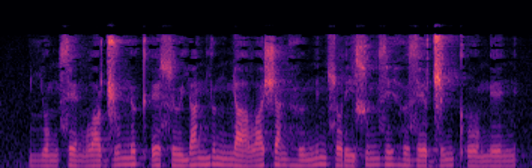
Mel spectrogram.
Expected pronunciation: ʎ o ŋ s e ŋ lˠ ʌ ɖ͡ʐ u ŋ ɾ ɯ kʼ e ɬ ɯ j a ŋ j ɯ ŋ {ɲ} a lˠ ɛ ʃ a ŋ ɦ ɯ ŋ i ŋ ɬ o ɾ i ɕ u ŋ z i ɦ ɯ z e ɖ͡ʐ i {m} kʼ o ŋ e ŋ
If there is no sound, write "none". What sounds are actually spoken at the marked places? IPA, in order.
ɲ, ŋ

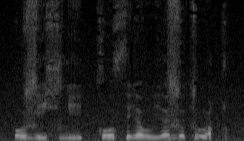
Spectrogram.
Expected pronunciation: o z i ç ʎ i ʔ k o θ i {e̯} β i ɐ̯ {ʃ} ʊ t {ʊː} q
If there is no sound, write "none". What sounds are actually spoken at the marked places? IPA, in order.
ɐ̯, z, ʊː

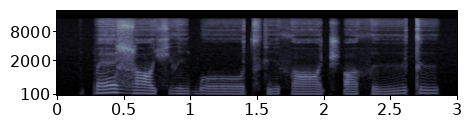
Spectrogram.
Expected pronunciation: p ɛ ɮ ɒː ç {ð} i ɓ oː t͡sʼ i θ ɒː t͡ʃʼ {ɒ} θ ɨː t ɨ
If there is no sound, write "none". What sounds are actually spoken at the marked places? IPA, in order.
ð, ɒ

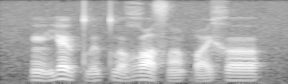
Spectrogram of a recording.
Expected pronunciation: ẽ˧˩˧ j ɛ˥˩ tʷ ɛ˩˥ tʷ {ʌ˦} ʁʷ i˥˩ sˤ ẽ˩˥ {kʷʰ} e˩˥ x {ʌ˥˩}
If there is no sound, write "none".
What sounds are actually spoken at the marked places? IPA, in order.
ʌ˧˩˧, qʷ, ʌ˦

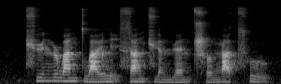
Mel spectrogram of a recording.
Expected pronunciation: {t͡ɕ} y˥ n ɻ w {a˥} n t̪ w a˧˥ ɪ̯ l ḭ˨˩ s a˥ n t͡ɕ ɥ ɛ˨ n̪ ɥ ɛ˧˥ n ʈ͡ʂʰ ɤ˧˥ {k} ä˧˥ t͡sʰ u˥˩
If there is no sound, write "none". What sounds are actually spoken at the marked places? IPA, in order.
t͡ɕʰ, a˥, ŋ

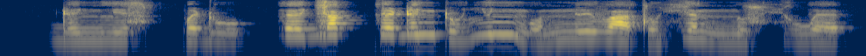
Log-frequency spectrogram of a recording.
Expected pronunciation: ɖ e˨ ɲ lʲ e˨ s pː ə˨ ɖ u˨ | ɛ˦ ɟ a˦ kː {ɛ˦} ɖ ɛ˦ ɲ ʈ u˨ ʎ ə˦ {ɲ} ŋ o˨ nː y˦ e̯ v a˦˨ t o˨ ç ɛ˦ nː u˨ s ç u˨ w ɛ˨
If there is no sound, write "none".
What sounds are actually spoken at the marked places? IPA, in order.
ɛ˦, ɲ

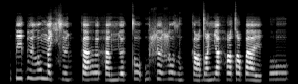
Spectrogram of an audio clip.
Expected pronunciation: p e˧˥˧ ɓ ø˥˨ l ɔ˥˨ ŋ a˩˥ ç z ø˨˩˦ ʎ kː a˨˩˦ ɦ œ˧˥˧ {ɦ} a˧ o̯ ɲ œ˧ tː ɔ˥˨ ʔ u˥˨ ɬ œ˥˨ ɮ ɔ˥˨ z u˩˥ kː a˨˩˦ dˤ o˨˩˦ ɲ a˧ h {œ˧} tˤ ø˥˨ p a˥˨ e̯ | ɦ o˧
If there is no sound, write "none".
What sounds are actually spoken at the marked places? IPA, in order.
h, œ˥˨

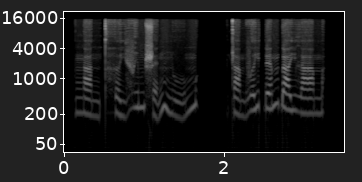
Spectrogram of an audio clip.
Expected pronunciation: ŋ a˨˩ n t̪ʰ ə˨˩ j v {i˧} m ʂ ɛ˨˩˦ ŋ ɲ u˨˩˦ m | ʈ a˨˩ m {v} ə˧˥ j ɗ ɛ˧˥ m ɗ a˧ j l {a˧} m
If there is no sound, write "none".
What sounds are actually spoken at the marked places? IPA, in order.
i˧, v, a˧

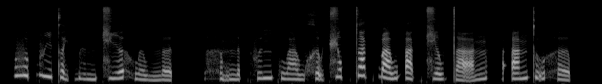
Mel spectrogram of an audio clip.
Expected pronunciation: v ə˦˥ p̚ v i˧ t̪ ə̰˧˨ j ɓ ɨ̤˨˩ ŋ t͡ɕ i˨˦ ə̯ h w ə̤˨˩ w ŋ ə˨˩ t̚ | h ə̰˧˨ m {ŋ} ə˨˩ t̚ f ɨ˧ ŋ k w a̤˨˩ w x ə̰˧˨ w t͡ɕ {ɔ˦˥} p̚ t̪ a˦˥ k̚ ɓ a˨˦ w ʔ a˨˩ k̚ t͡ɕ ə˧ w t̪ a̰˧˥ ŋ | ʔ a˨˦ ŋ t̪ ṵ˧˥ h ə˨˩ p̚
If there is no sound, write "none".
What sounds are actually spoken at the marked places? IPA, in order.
ŋ, ɔ˦˥

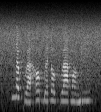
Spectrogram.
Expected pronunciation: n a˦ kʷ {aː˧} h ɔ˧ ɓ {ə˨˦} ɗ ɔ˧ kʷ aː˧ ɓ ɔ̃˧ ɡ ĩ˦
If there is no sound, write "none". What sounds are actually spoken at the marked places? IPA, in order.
aː˨, ə˨˦

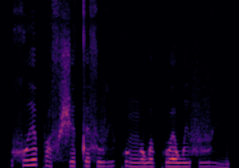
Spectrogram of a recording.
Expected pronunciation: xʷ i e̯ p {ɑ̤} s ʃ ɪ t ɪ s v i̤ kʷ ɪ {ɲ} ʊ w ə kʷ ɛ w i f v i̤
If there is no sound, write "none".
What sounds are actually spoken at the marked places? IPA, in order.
ɑ̤, ŋ

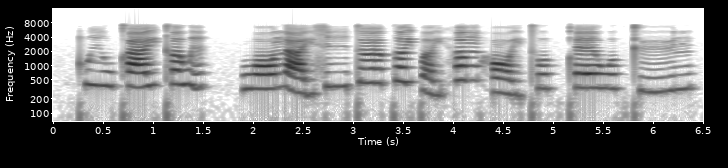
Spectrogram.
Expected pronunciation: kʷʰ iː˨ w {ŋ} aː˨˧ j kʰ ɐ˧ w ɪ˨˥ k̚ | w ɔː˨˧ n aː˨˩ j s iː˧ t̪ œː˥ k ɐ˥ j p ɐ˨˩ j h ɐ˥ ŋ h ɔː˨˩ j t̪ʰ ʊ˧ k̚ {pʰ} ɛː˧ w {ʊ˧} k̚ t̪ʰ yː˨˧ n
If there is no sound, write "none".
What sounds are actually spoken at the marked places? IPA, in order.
kʰ, pʰ, ʊ˧

